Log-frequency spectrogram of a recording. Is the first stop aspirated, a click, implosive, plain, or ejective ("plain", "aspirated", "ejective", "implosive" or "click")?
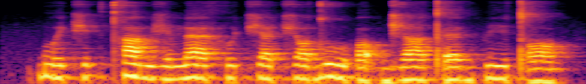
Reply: implosive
